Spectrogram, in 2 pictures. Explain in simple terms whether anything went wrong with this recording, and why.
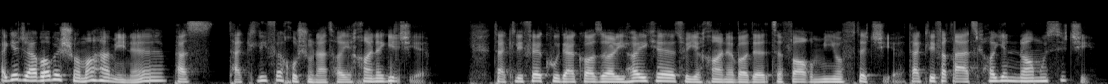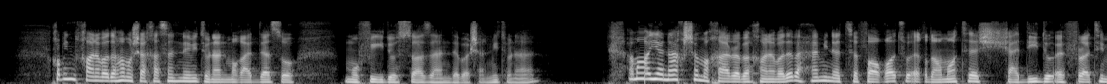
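Concealed Bluetooth headset packet loss occurs at 0.42, 1.46 to 1.50, 3.87 to 4.00, 7.66, 9.54, 17.48 to 17.53, 18.58 to 18.61 and 21.59 to 21.61 s. Audio between headset and phone went missing, so the phone patched each gap by repeating a recent snippet. The brief ones are nearly hidden. Longer ones, up to about 45 ms at 17.5 s, turn briefly buzzy.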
